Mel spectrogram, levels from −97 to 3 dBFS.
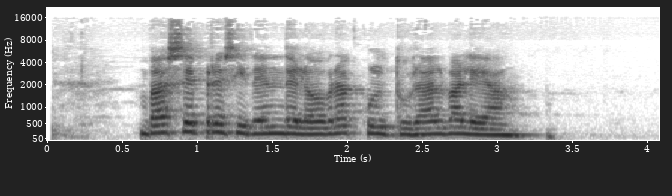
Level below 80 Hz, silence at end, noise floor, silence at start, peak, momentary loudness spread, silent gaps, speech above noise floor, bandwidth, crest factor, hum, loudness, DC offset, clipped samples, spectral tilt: -60 dBFS; 0.7 s; -69 dBFS; 0.6 s; -4 dBFS; 6 LU; none; 51 dB; 16 kHz; 16 dB; none; -19 LUFS; under 0.1%; under 0.1%; -5 dB/octave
